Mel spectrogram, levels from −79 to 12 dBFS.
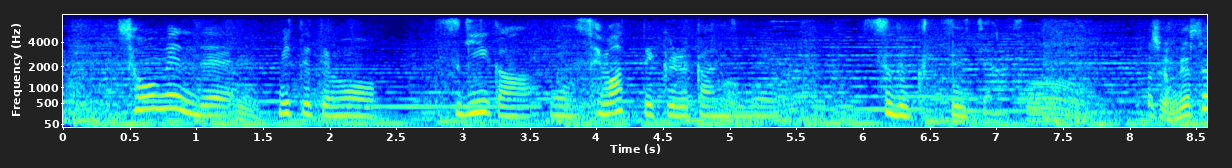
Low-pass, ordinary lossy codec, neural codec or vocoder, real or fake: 7.2 kHz; none; none; real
